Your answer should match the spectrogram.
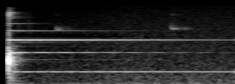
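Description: A single struck bell-like tone: one sharp strike, then a long ring of several clear pitches that slowly fades.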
